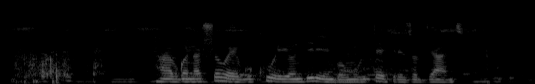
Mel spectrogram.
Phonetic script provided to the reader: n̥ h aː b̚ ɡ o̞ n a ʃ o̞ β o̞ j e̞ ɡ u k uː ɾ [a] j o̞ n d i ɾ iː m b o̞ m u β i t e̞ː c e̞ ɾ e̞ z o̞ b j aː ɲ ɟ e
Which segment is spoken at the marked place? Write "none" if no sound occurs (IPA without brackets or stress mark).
i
